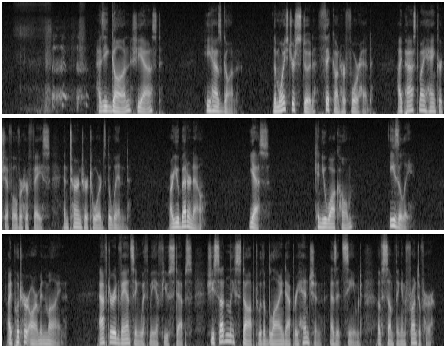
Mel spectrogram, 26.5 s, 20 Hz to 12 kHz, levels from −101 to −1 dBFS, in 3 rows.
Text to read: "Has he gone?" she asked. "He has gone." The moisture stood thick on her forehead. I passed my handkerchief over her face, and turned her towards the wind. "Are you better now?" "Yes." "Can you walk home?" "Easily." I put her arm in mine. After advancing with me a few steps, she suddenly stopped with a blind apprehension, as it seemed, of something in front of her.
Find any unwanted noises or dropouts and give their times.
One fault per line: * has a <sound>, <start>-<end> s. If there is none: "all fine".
* has a cough, 0.2-1.8 s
